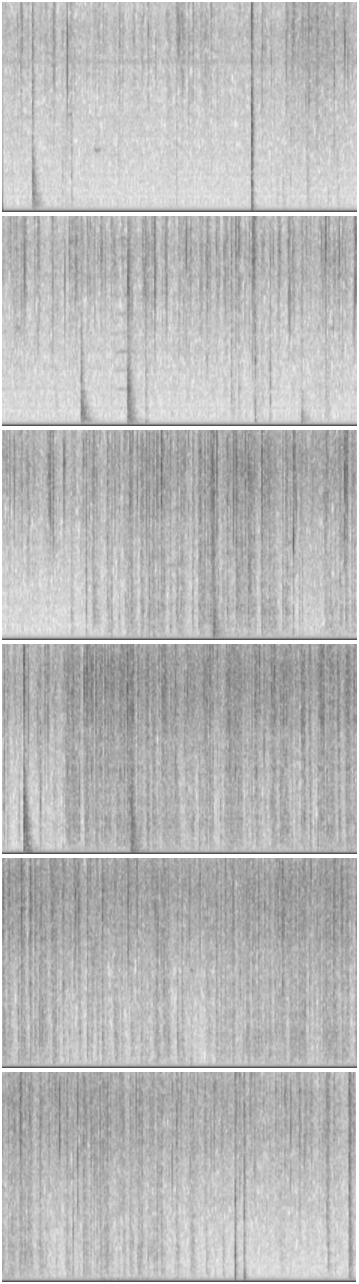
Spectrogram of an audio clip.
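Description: Raindrops striking a stationary car's windshield and body, heard from inside the cabin: a few scattered sharp ticks at first, thickening into steadier patter about halfway through as the rain picks up.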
